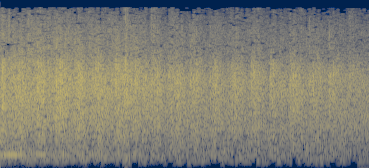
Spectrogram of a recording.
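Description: Sustained applause from an audience applauding for being present, a dense steady wash of many hands clapping at a loud, even level for several seconds with no voices on top.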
